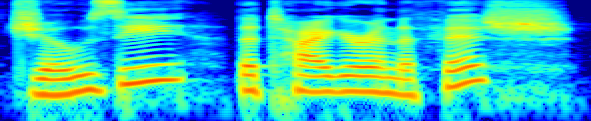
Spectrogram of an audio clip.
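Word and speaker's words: Josee: stranger your name uh I think it's pronounced Josie the tiger and the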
